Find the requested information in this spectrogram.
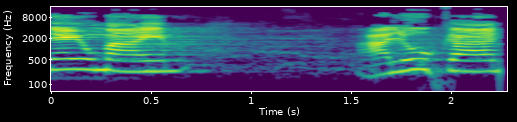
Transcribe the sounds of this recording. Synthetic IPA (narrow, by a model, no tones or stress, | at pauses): nẽj̃ũmã | aluka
